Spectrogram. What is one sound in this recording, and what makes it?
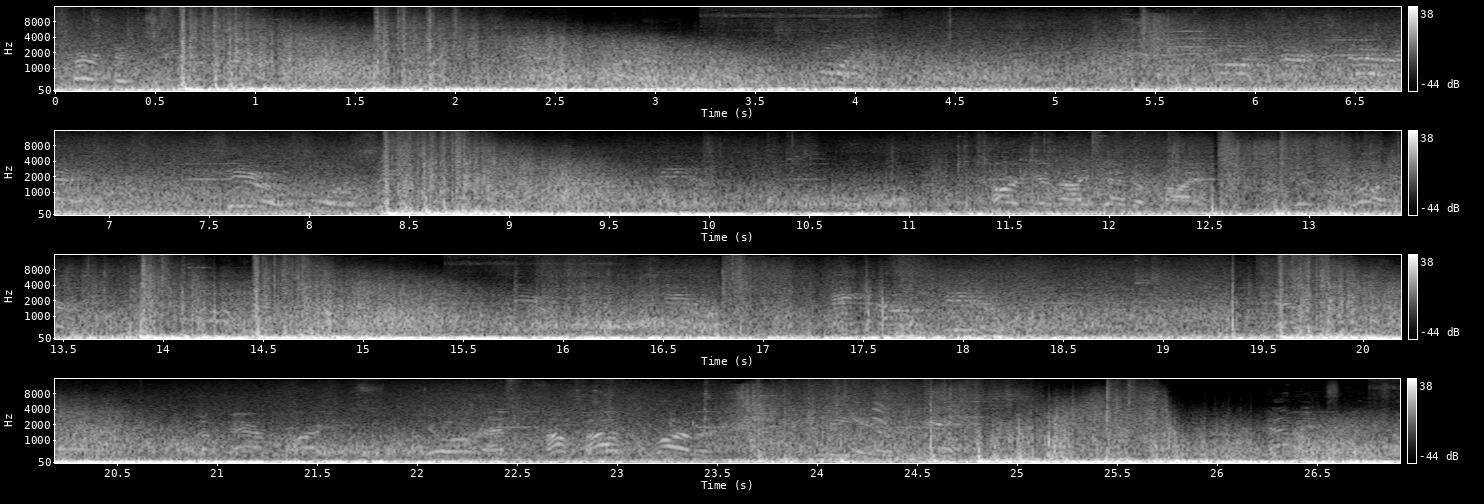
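Heavy naval guns fire in loud booming salvos.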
